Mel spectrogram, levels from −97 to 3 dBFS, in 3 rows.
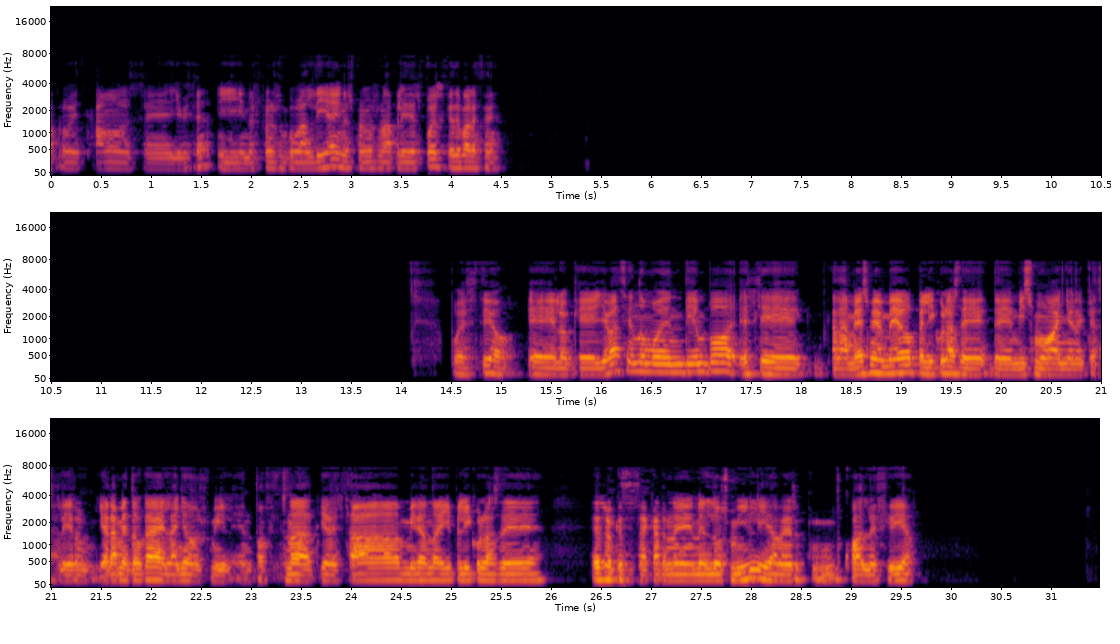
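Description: From 0.44 to 4.37 s the automatic gain rising kicks in, lifting everything by about 8 dB, then again from 14.5 to 17.43 s by about 6 dB. The level control decided the input was too quiet, so voice and background swell up together over a few seconds.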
